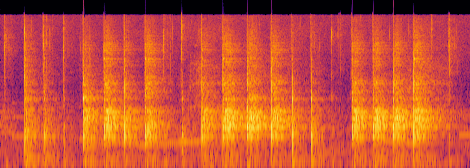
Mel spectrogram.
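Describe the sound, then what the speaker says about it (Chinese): The back of a knife lightly chopping peeled river shrimp meat on a cutting board, a steady run of about twenty close, crisp knocks in an even rhythm with a brief pause near the end. "用刀背轻轻的剁几下"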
